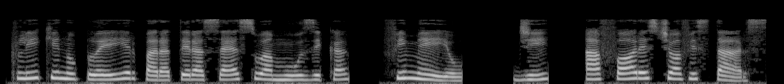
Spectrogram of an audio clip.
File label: female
